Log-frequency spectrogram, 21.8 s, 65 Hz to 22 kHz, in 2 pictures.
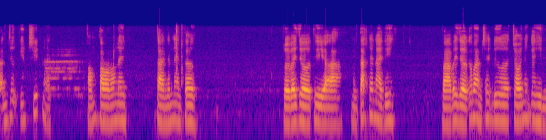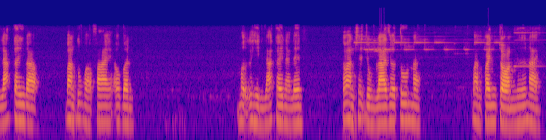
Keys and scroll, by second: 3.5 Return, 6.6 Return.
